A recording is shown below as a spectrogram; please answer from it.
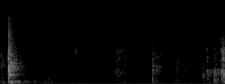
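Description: Plastic Blu-ray cases being handled on a table: a short sharp sound right at the start, then a few faint clicks and taps.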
